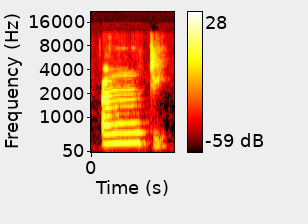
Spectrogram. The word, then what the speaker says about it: আংটি: বলো আংটি হ্যাঁ আংটি মাঝখানে যখন অনুসারটা দিয়ে দিবা তখন এটার প্রোনাউন্সিয়েশনটা হবে কি একটা এ একটা এনজি আছে আংটি হ্যাঁ সিং আংটি আংটি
